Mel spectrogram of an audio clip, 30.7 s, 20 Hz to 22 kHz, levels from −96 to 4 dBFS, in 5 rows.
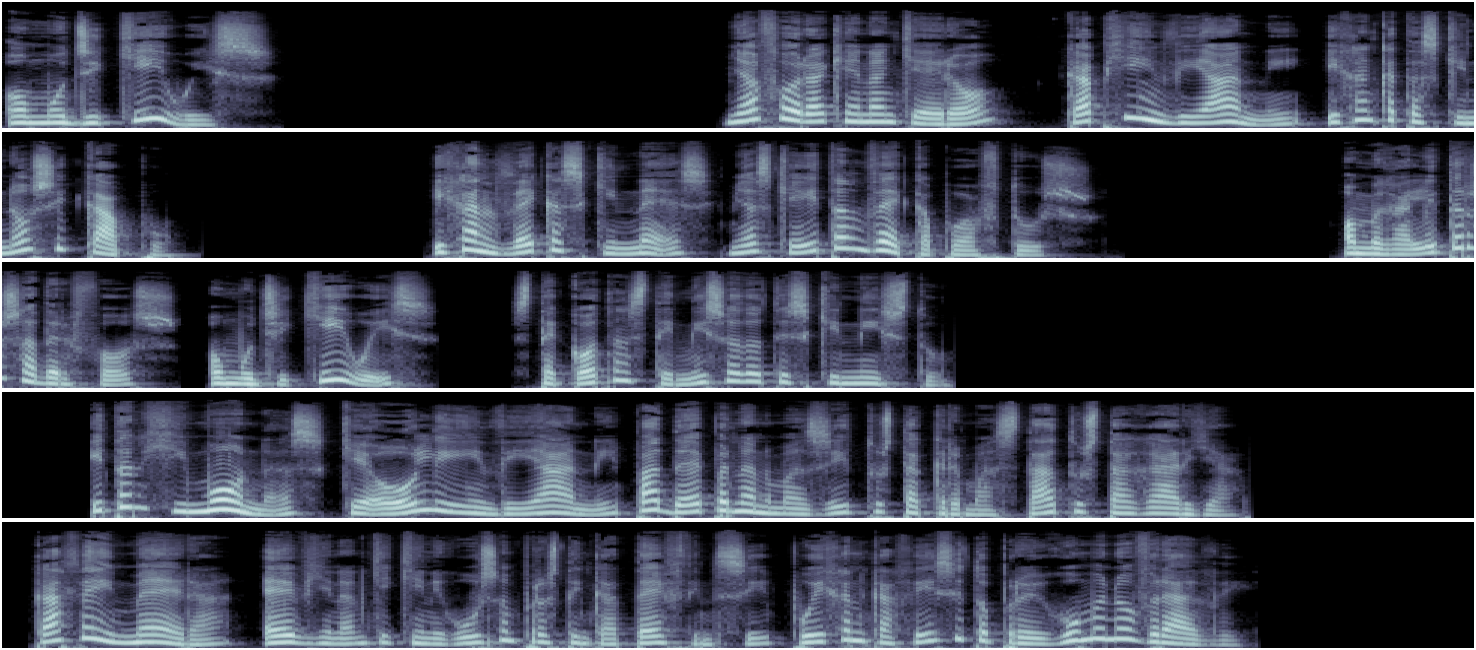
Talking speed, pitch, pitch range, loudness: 120 wpm, 200 Hz, 165-250 Hz, -19 LUFS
